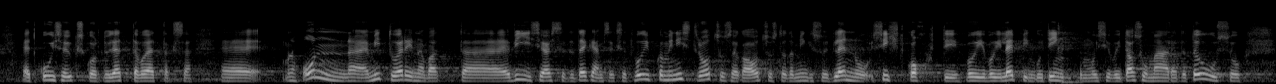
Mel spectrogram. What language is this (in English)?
Estonian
